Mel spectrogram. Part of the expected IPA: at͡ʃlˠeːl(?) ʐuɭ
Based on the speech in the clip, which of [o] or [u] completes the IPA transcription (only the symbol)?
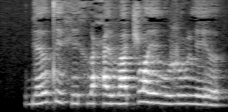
u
